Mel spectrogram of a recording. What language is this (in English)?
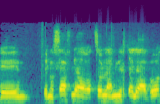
Hebrew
